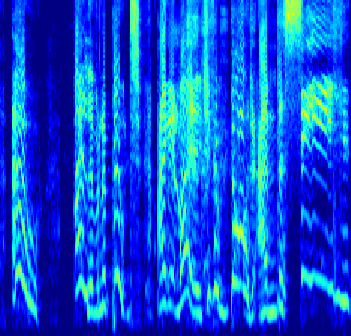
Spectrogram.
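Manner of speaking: very high-pitched, slow, unhurried woman's voice. Retelling what a woman answered when asked who does her gas and electric, imitating her voice. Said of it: "I'm going to do the voice".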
